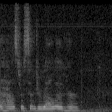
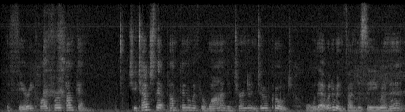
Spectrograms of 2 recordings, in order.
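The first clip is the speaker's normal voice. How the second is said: usual speaking voice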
